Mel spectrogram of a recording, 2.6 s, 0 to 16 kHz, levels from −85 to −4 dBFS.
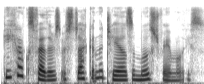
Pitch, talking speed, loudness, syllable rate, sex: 220 Hz, 235 wpm, -20 LUFS, 6.0 syllables/s, female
